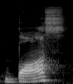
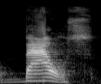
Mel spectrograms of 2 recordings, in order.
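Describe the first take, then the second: First: The vowel is a plain short 'o'. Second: The vowel is drawn out like 'bauss'. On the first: The speaker calls it wrong. "You don't say boss" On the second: The speaker calls it right. "You go boss. B A U S"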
